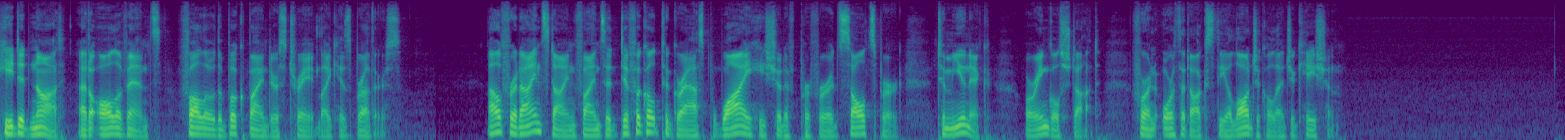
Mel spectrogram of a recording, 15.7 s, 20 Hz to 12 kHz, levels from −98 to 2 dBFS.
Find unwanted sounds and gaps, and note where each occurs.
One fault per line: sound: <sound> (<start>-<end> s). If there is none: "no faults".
no faults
